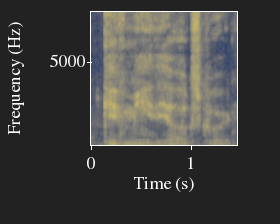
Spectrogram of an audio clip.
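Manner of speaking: very low mock demand; deep put-on voice. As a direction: drop far down for a joke deep voice. Same demand retried in a low voice.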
